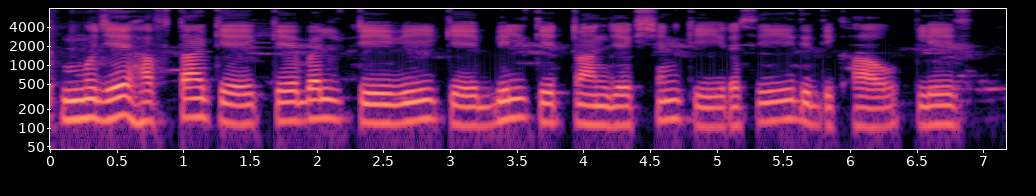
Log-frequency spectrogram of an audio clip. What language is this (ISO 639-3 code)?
urd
